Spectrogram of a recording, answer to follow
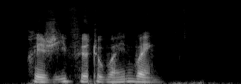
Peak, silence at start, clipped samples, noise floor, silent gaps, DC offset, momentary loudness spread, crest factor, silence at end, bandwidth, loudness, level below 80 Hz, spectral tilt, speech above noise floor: -8 dBFS; 0.3 s; under 0.1%; -53 dBFS; none; under 0.1%; 4 LU; 22 dB; 0.4 s; 15.5 kHz; -27 LUFS; -54 dBFS; -6 dB/octave; 26 dB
